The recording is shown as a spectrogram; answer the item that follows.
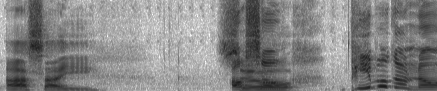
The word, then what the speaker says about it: açaí: But we have the cedil on this song that does the sa sound, so asa, and then we have the accent on the I, which kind of inflection on the I, so it's açaí. Yeah. And the I has a E sound in Brazil.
